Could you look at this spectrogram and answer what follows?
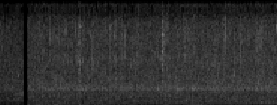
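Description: Waterfall stream in Similipal forest, a steady dense rush of flowing water close by, constant and unbroken after a brief cut at the start.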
